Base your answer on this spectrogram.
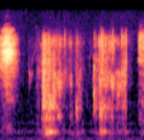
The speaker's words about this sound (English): Sorry, I'm just taking a sip here of my tea.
